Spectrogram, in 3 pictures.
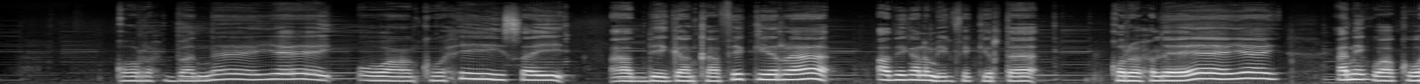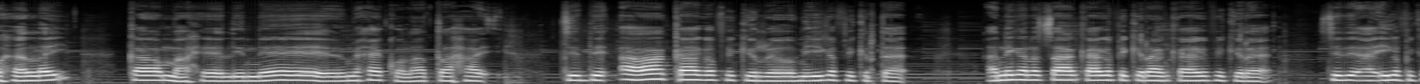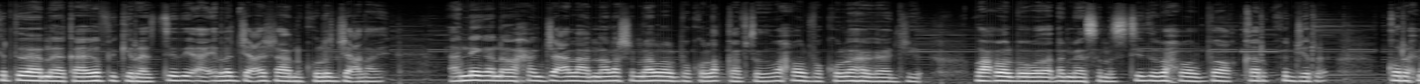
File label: poem with guitar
